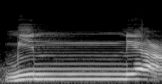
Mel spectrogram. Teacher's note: cara membacanya mesti di tahan suaranya atau didengungkan Berapa panjang dengungnya dua harakat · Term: idgham bighunah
